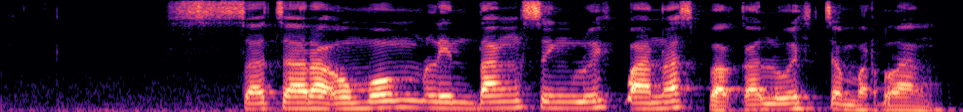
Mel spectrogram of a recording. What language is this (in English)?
Javanese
